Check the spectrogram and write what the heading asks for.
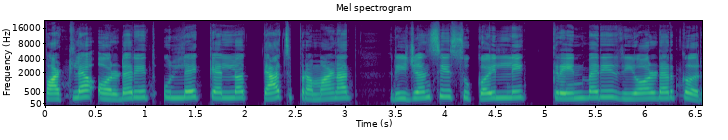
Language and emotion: Goan Konkani, neutral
